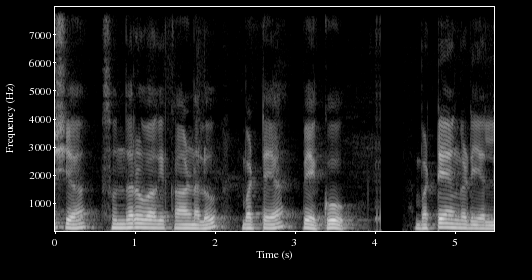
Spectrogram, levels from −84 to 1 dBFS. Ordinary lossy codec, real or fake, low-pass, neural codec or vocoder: none; real; none; none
